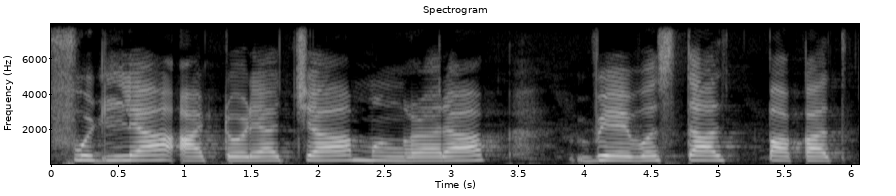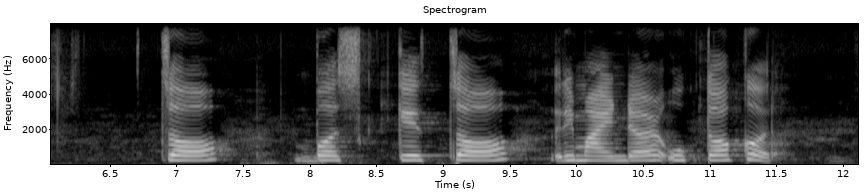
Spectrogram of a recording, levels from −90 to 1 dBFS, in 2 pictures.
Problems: background sounds at intervals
